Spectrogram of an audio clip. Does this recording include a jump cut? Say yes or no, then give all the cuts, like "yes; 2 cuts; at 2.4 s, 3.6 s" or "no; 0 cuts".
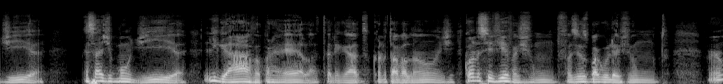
yes; 2 cuts; at 4.6 s, 5.1 s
